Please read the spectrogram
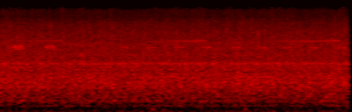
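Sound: small brook water flowing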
